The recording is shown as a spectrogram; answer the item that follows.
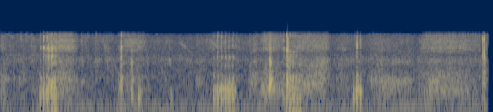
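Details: Pigs at a farm making low, short grunts and snuffling sniffs at irregular intervals, several overlapping, with some rustling and knocking in between.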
